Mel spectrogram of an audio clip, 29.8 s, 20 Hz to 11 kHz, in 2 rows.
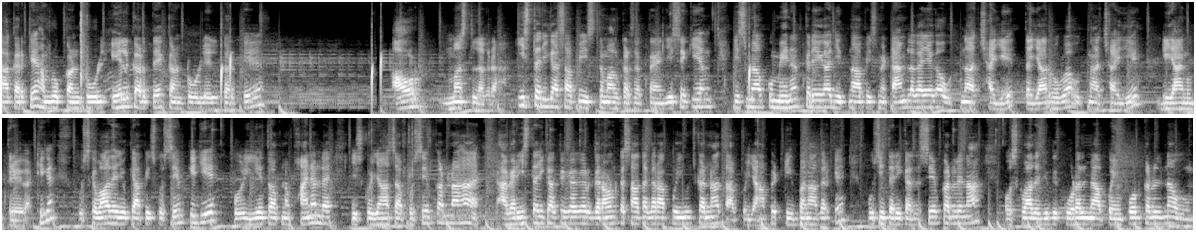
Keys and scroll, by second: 1.0 ctrl+l, 20.0 alt+e.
